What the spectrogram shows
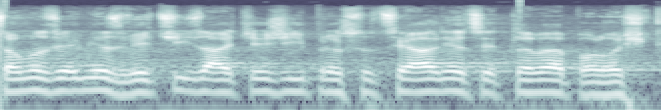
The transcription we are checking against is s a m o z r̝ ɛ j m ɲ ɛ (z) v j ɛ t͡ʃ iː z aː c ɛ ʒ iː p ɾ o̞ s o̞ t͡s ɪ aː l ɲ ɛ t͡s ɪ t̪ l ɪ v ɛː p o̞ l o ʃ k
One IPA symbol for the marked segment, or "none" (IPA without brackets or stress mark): z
